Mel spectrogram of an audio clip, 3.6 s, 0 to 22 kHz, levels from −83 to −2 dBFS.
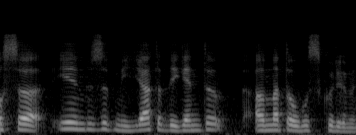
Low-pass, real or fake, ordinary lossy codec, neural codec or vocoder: none; fake; none; codec, 16 kHz, 0.2 kbps, FocalCodec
